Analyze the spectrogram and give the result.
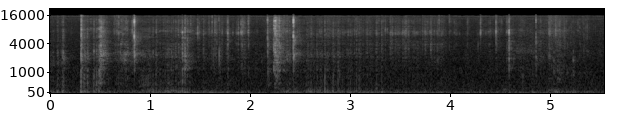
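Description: A utility knife blade scrapes and shaves a solid yellow oval bar of soap held in the palm. Quiet, crisp scraping and crackly shaving strokes come in uneven bursts, with a few sharper bright clicks standing out. Each stroke stops almost at once, with no ring.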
